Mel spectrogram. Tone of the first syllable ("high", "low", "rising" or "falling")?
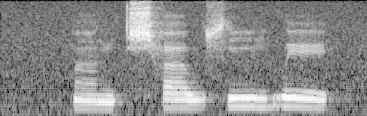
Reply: low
